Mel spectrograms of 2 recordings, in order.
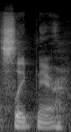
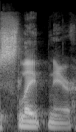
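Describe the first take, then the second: First: The first syllable sounds like the word 'sleep'. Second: The first syllable does not sound like 'sleep'. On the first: The speaker calls it wrong. "not Sleepnir" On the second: The speaker calls it right. "It's not sleep. It's actually Sleipnir"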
